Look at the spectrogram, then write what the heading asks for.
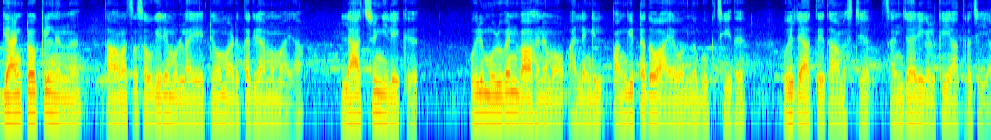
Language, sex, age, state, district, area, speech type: Malayalam, male, 45-60, Kerala, Wayanad, rural, read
